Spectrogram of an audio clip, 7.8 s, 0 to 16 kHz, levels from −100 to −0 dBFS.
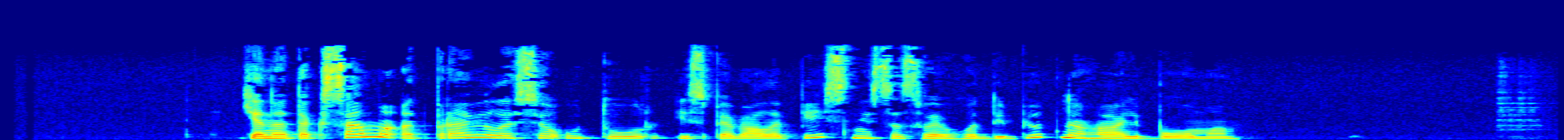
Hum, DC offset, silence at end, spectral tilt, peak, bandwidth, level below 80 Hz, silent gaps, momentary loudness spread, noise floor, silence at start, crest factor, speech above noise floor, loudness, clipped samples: none; under 0.1%; 1.6 s; -3.5 dB/octave; -10 dBFS; 11.5 kHz; -86 dBFS; none; 9 LU; -78 dBFS; 1.25 s; 20 dB; 49 dB; -29 LUFS; under 0.1%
